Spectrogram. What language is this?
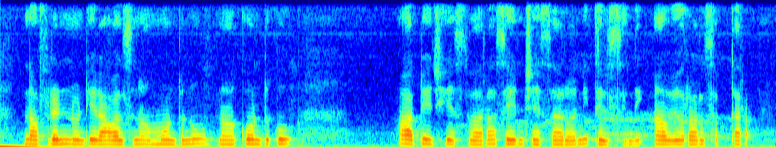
Telugu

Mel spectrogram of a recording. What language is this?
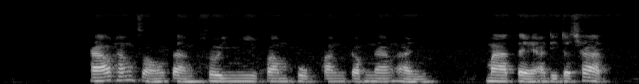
Thai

